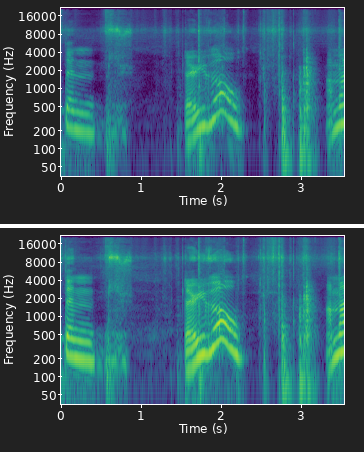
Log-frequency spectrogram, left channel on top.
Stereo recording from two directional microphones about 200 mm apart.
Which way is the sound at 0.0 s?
35° right (ahead or behind).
